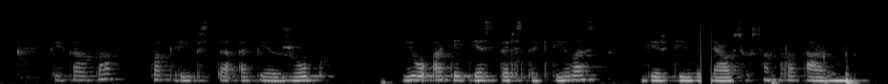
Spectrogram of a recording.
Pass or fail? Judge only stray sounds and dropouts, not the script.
fail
